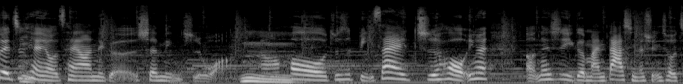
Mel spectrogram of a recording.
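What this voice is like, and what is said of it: Usual voice. Nothing is said of it.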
